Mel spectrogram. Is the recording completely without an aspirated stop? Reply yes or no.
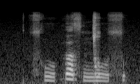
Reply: no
